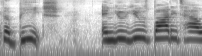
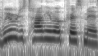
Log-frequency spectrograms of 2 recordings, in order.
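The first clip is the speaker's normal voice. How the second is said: ordinary talk, nothing marked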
